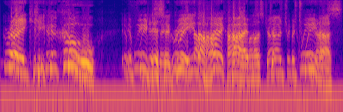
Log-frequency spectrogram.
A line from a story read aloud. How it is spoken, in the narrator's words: roared the twin Kai excitedly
